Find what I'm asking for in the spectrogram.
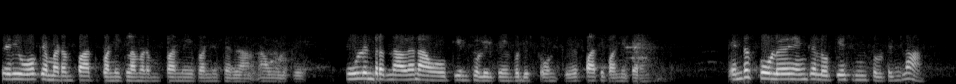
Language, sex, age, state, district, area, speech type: Tamil, female, 30-45, Tamil Nadu, Chennai, urban, conversation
